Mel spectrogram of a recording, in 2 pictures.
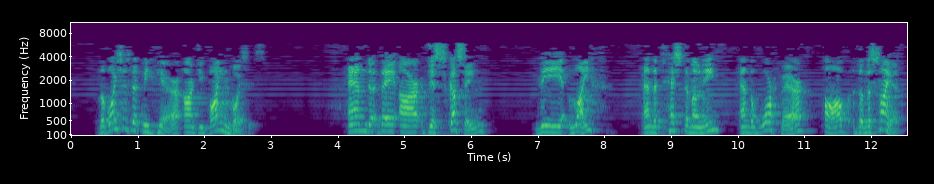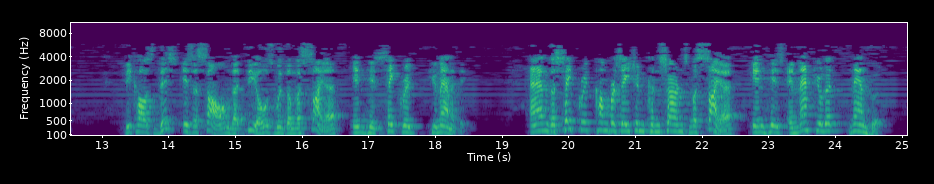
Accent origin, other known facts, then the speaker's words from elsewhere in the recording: Plymouth, South West England, United Kingdom; now in Bath, United Kingdom; That means that I'm living in Bath now, but I'm not really a Bathonian. I think that's what they're called. I'm really a Plymouthian. I was born and brought up in Plymouth.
